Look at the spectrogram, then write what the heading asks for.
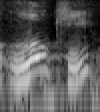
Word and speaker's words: Louqe: So even though Loki, I've been told it's pronounced, did go and build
